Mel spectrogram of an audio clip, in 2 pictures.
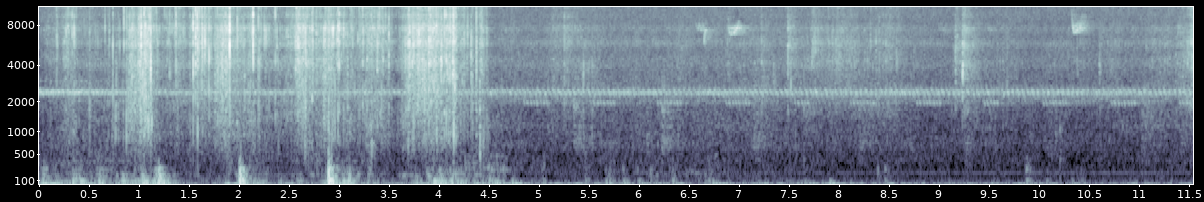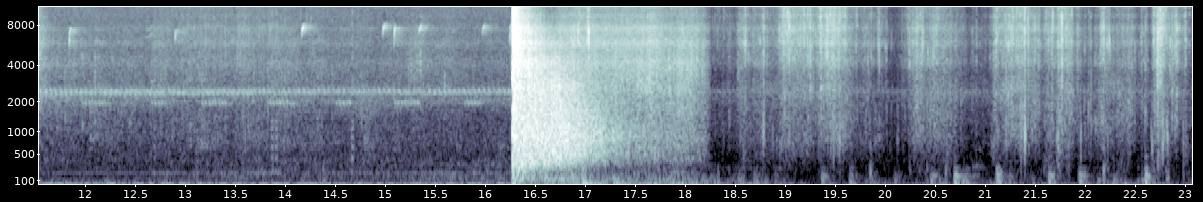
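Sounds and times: insects chirping: 0.0s - 18.2s, 19.0s - 23.0s
rifle shot echoing: 16.3s - 18.2s.

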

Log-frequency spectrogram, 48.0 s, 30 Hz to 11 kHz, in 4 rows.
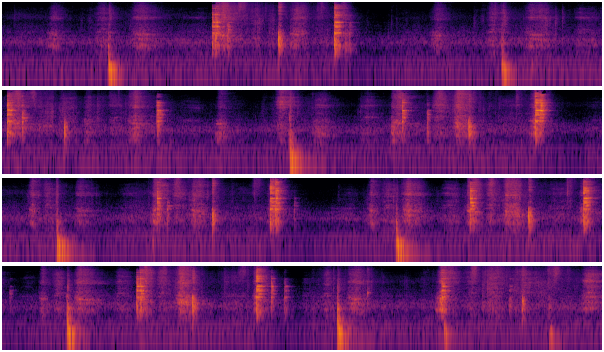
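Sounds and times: kettlebells thumping down: 2.1s - 2.6s, 9.9s - 10.4s, 17.7s - 18.3s, 25.0s - 25.6s, 31.8s - 32.5s, 37.2s - 37.8s, 41.0s - 41.7s, 42.6s - 43.4s, 44.7s - 45.2s
kettlebells clinking: 4.2s - 4.7s, 6.6s - 7.1s, 12.1s - 12.7s, 19.8s - 20.7s, 22.6s - 23.1s, 27.0s - 28.4s, 29.3s - 30.0s, 33.2s - 33.7s, 35.4s - 36.3s, 38.6s - 39.1s, 40.9s - 41.8s, 44.7s - 45.2s.

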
